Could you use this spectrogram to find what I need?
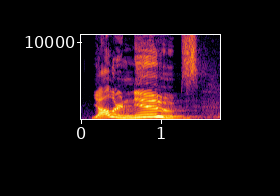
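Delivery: very high, shrill, very loud dramatic shout. Retelling how she yelled after a drive-through got her order wrong: retelling a loud dramatic yell. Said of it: "in a very loud and dramatic voice".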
